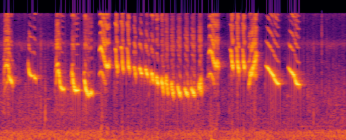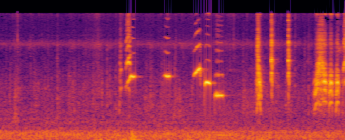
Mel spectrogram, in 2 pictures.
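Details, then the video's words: Greater green leafbird in full ngentrok song: a long, fast stuttering train of notes descending steadily in pitch, then after a quiet gap a scatter of sharp chips and whistles. "Cucak ijo gacor full tembakan ngentrok"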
